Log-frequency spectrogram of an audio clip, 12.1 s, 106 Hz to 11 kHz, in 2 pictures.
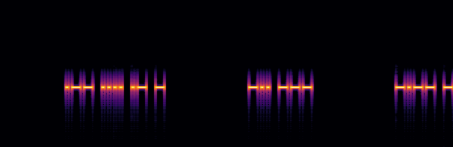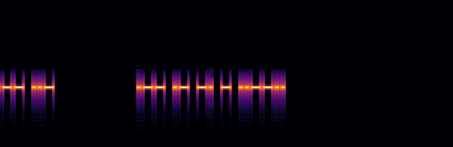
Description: Morse code, heard as a keyed tone, about 32 wpm, 700 Hz. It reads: WHAT DO YOU WANT?
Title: 4x Word-Spacing - Sentences from Top 200 Words - 30wpm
